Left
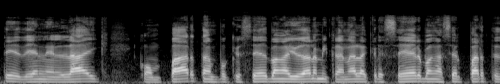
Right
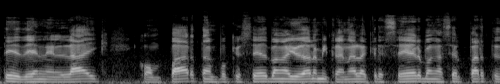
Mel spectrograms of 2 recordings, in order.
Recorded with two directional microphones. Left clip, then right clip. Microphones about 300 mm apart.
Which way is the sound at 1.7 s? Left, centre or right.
Left.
